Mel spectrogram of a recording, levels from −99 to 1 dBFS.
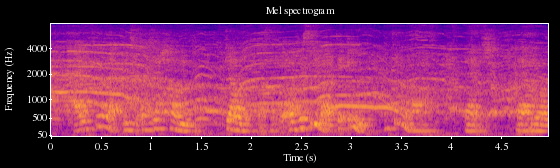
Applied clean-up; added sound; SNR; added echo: none; Crowd; 3 dB; reverberation time 0.3 s.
